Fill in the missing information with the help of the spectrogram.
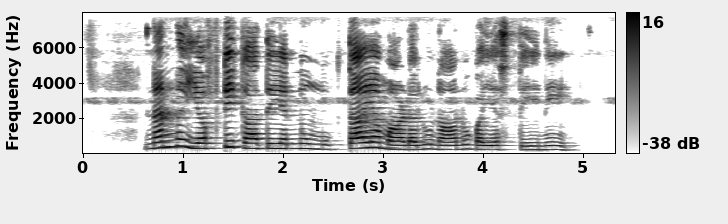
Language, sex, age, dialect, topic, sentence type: Kannada, female, 18-24, Coastal/Dakshin, banking, statement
